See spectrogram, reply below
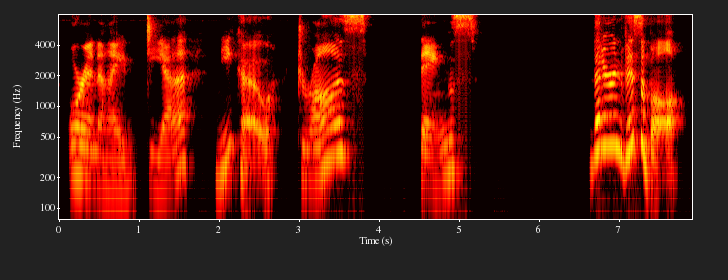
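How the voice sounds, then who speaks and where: A woman speaks as a kindergarten teacher reading aloud to young children. Her pace is slow and deliberate, broken into short, simple phrases. Her medium-pitched voice rises and falls with lively intonation.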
